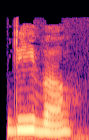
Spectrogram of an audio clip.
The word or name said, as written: devo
